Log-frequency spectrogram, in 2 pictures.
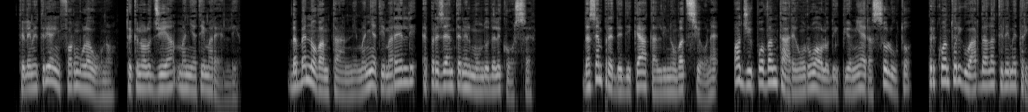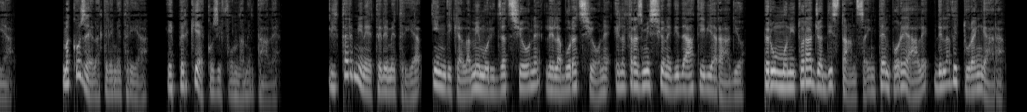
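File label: Italian male Corporate; voice over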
